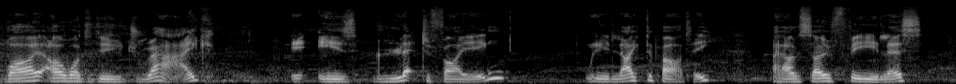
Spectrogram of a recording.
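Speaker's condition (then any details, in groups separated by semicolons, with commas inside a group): Down syndrome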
